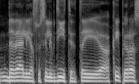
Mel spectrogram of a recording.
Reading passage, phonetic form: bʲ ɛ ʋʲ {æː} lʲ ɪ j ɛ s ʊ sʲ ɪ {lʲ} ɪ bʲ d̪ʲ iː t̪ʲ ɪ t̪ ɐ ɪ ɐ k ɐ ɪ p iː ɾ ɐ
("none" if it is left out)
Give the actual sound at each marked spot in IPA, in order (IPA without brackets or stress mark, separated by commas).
æː, lʲ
